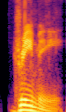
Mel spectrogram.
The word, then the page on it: dreamy: American English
